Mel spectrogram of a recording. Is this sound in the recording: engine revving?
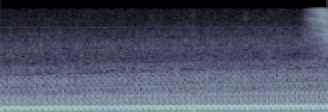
yes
